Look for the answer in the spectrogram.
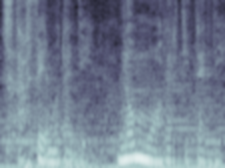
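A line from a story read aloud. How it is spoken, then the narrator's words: Helpless murmur. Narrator (Italian): non poteva fare nulla, non poteva che mormorare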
